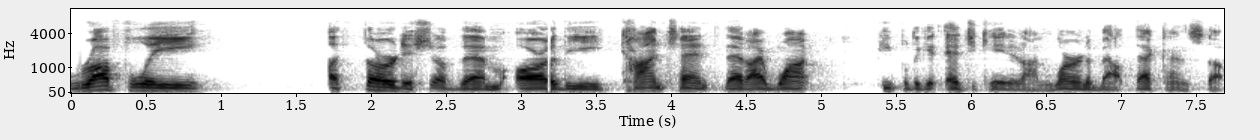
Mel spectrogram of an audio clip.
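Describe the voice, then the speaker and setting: This man has an unremarkable speaking voice and a fairly low pitch. He talks at a moderate pace with ordinary pitch variation. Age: 60s. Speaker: social media content creator and podcast host. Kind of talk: webinar discussion. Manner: casual, candid.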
